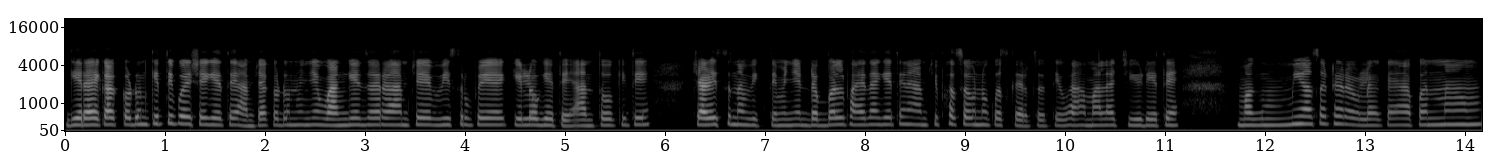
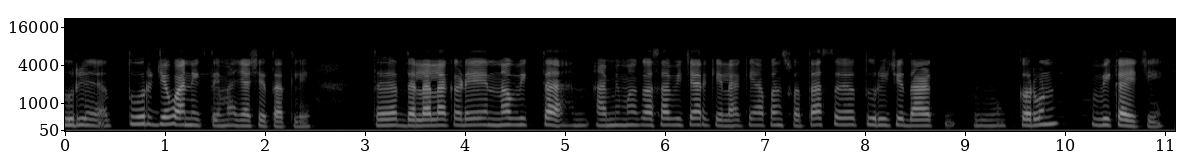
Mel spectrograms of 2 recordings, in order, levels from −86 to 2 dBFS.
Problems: low volume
